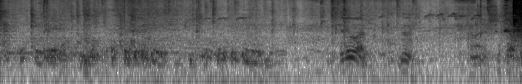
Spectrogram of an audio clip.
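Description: Domestic pigeons cooing: a low, warbling coo through the first half, then another call about four and a half seconds in.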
